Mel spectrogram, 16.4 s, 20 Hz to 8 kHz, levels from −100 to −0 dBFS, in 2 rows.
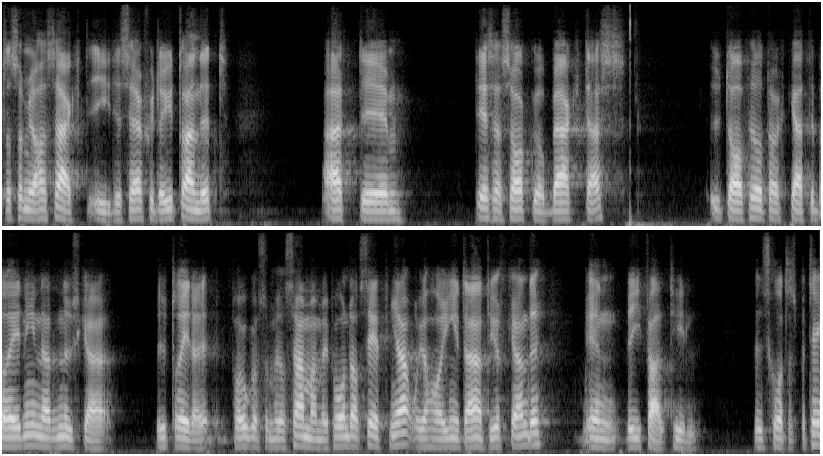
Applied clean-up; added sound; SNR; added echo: neural mask model DeepFilterNet 3.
